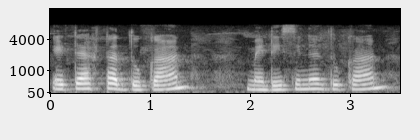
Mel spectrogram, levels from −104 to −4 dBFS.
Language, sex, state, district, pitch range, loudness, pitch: Bengali, female, Assam, Hailakandi, 190-225 Hz, -18 LUFS, 205 Hz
